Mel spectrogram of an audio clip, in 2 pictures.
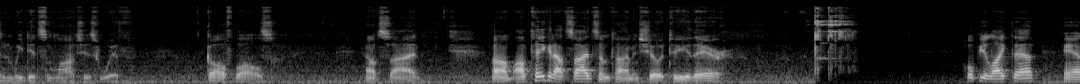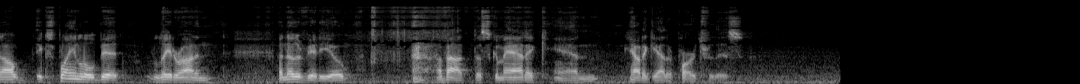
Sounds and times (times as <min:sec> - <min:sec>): Speech: 0:00.0 - 0:01.4, 0:02.0 - 0:02.9, 0:03.6 - 0:04.3, 0:04.9 - 0:07.4, 0:09.6 - 0:13.0, 0:13.6 - 0:14.4, 0:15.0 - 0:18.3
Inside, small room: 0:00.0 - 0:19.2.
